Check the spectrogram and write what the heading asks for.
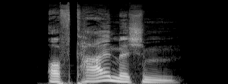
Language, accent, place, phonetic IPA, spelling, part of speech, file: German, Germany, Berlin, [ɔfˈtaːlmɪʃm̩], ophthalmischem, adjective, De-ophthalmischem.ogg
- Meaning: strong dative masculine/neuter singular of ophthalmisch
